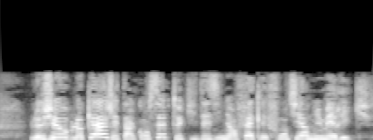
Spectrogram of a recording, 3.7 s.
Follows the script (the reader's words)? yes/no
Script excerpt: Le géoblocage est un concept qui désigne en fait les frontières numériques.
yes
